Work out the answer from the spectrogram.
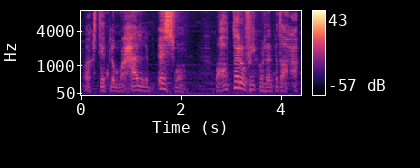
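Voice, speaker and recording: A man's voice: fairly low pitch, expressive, a little fast, faint music behind. A man with an Egyptian accent playing a stubborn, ailing family patriarch in a film drama. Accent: Egyptian Arabic. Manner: stubborn, then groaning in pain.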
